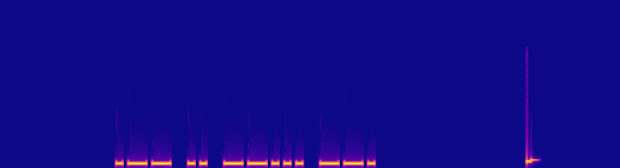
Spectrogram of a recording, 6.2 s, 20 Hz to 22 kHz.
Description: Morse code, heard as a keyed tone, about 20 wpm, 700 Hz. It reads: WI7G
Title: USA Call Signs - 4 Characters - 2x Character Spacing - 20wpm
